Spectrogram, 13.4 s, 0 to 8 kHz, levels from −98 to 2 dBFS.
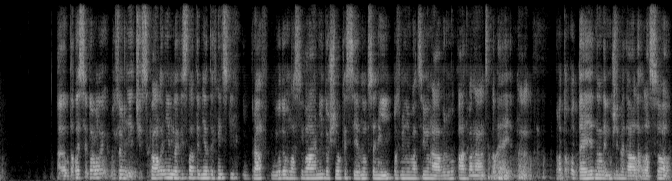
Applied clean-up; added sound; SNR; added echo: neural mask model DeepFilterNet 3.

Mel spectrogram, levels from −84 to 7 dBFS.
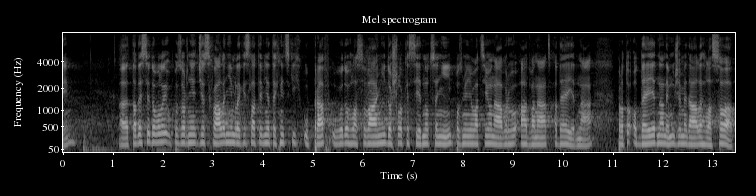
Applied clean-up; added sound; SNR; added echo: none; none; none; none.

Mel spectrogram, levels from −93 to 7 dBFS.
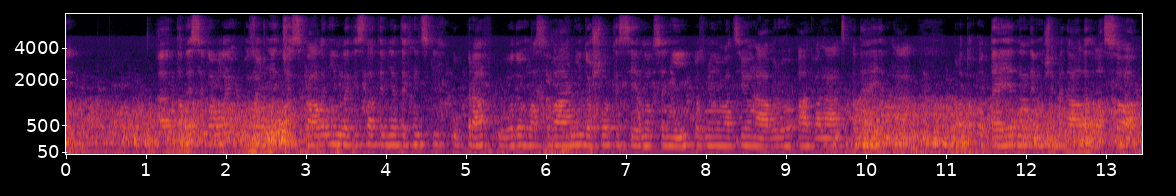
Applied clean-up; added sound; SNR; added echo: none; Thunder; -1 dB; reverberation time 0.4 s.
